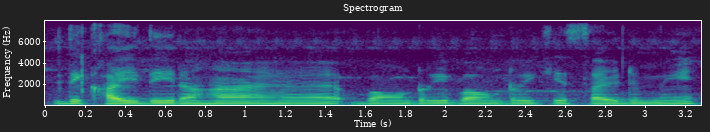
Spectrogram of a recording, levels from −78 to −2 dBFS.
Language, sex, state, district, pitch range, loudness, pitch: Hindi, female, Haryana, Jhajjar, 150-155 Hz, -20 LUFS, 150 Hz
